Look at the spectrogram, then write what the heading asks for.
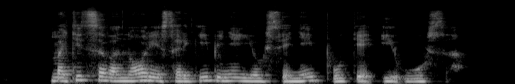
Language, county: Lithuanian, Kaunas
